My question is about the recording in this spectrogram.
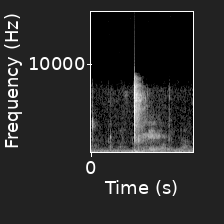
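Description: A single sharp mouse click about a second in, advancing the presentation to the next slide, over faint room tone.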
